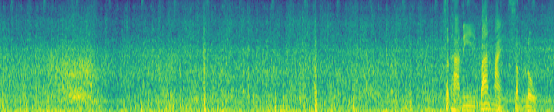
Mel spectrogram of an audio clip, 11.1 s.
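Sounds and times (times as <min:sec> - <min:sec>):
rush of noise: 0:00.0 - 0:11.0
train wheels rumbling: 0:00.0 - 0:11.0.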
